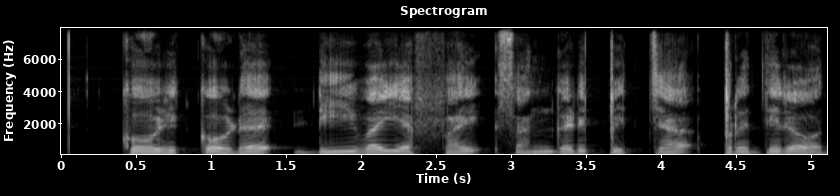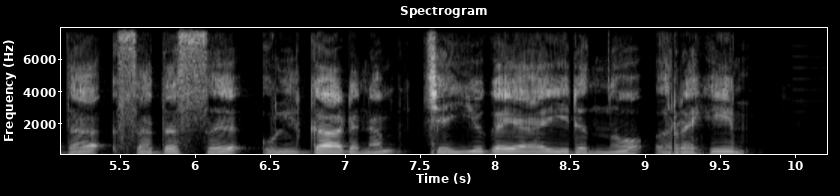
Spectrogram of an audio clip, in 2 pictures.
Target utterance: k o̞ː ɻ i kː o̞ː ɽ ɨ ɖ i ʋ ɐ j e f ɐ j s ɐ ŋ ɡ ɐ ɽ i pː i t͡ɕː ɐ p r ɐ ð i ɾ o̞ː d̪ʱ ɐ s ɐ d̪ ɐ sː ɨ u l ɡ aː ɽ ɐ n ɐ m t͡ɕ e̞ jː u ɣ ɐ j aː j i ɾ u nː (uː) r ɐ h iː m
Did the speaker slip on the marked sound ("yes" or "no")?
yes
